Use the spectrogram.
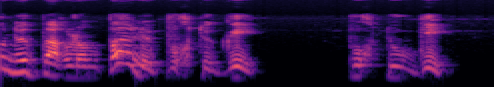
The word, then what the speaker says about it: portugais: portugais. الاس لا تلفظ.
